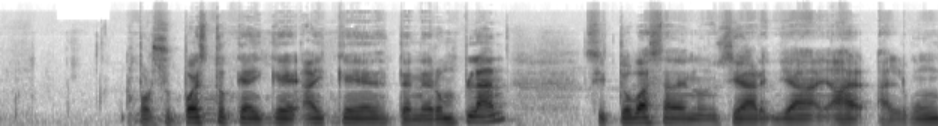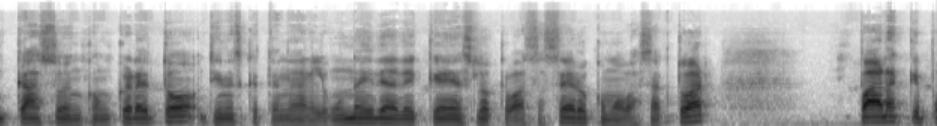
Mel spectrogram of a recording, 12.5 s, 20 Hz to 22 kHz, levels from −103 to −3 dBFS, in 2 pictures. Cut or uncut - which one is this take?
uncut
